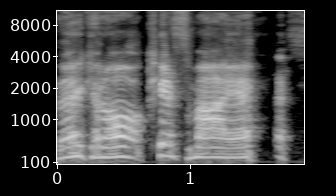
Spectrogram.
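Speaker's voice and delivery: loud, rough, slow promo announcer delivery. Retelling a favourite wrestling promo where he throws the belt down: imitating Shane Douglas. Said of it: "He's like".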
